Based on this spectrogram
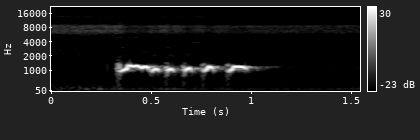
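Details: Loud local zebra dove singing a single phrase: a burst of about six rapid, pulsing, mellow cooing notes that runs into a short held tail, against quiet hum.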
